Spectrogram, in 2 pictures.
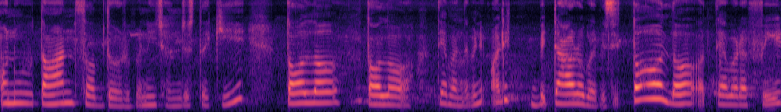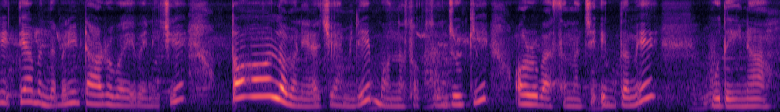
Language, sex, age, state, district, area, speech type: Nepali, female, 18-30, West Bengal, Alipurduar, rural, spontaneous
